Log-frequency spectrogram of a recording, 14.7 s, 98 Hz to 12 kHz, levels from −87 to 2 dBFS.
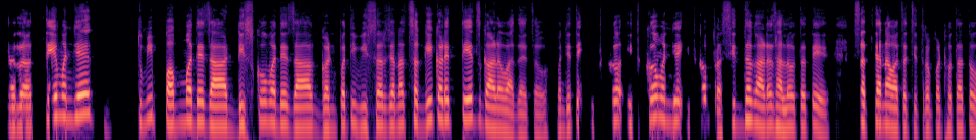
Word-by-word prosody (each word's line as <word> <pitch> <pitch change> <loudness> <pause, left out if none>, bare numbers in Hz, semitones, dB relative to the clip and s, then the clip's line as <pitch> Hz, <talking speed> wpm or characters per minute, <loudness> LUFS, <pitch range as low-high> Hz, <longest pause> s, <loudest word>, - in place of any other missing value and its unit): तर 150 +1 +1
अ, - - +2 0.2
ते 195 +3 +6
म्हणजे, 220 +2 +5 0.8
तुम्ही 185 +4 -5 0.2
पबमध्ये 175 +2 +4
जा, 165 -1 +5 0.3
डिस्कोमध्ये 175 +1 -1
जा, 155 +1 +2 0.3
गणपती 150 +4 -3
विसर्जनात 160 +1 -2
सगळीकडे 190 +3 +2 0.2
तेच 200 -1 +3
गाणं 150 -3 +3
वाजायचं 125 -2 -5
हो. 115 0 -11 0.2
म्हणजे 135 +2 -7
ते - - -1 0.2
इतकं, 185 +4 -5 0.2
इतकं 200 +5 -1
म्हणजे 190 -2 -1
इतकं 205 - -6
प्रसिद्ध 165 +7 -2
गाणं 160 -2 +2
झालं 150 -2 0
होतं 150 +1 -3
ते. 160 -3 -1 0.6
सत्या 175 +1 +2
नावाचा 150 -2 +2
चित्रपट 145 -1 -9
होता 145 0 -4
तो. 160 -3 -3
165 Hz, 130 wpm, -24 LUFS, 150-185 Hz, 0.8 s, ते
